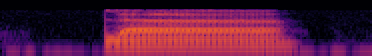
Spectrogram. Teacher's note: وقد عبرنا بالصورة بالدخان الأبيض عن صوت الألف وهي تخرج من الوترين الصوتيين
